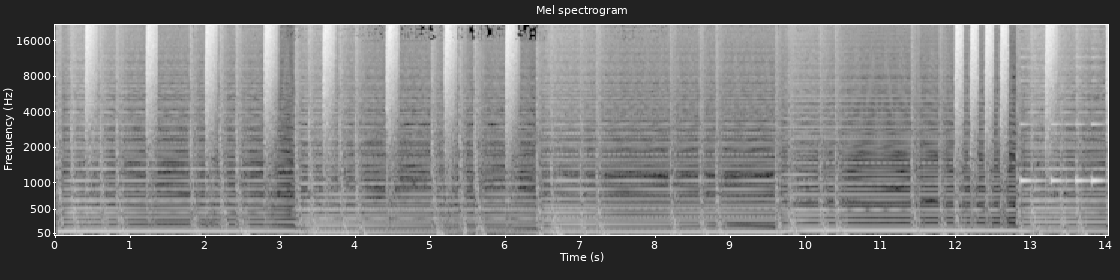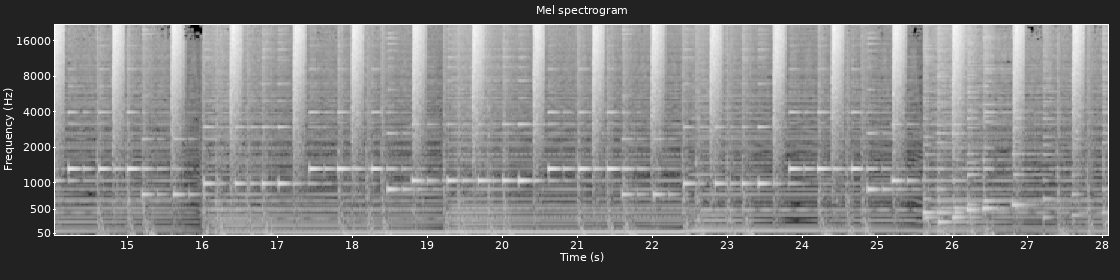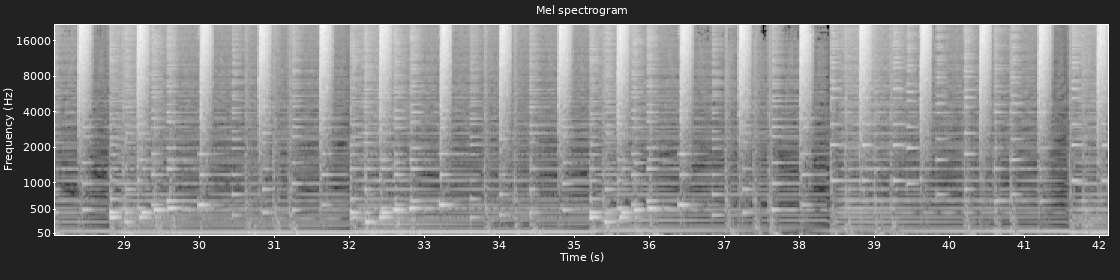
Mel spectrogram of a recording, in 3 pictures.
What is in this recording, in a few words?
town music; background musics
